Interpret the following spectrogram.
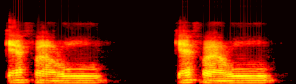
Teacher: Kaf is light, then ra is heavy.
